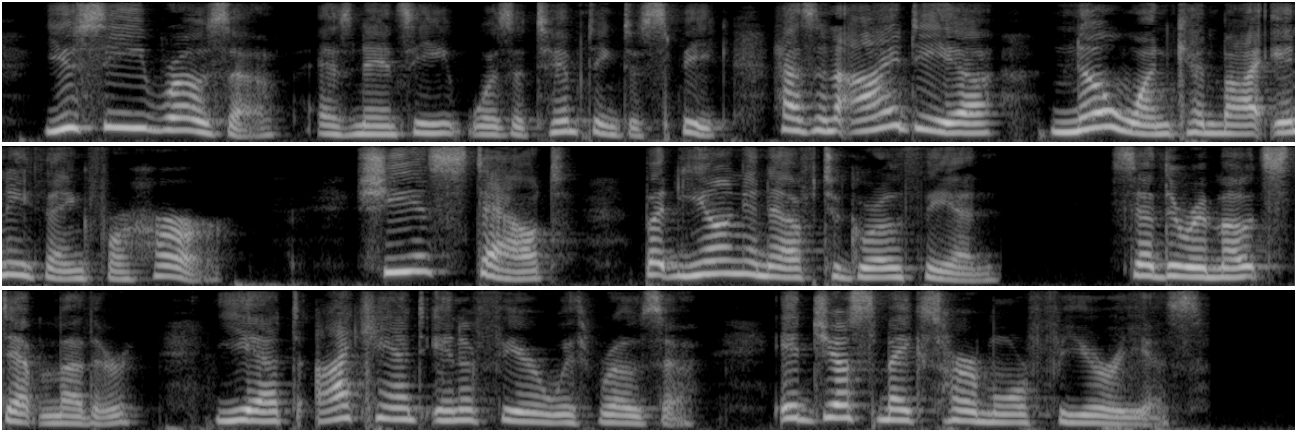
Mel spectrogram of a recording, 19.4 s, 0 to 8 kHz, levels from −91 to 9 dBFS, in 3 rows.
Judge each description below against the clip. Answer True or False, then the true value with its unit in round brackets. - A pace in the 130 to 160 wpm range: True (140 wpm)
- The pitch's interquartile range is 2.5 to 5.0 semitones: False (5.6 semitones)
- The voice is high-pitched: True (205 Hz)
